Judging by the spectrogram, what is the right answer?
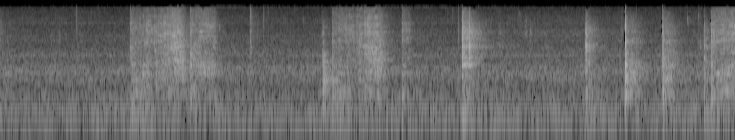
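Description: A cooking spoon stirring thick white sauce with chicken meatballs in a pot, scraping and swishing against the pot's sides. A few sharp knocks of the spoon on the pot come in the second half.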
